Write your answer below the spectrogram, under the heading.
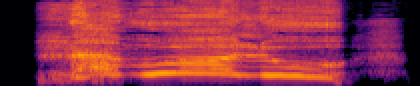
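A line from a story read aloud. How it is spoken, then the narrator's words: Wheezing rasp. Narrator (Russian): просипел Кощей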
